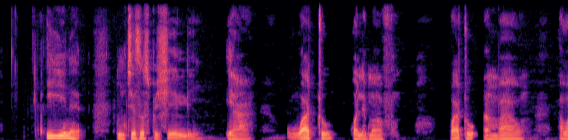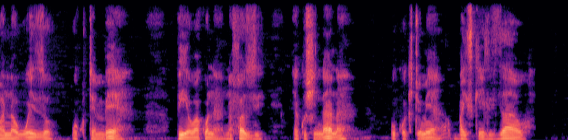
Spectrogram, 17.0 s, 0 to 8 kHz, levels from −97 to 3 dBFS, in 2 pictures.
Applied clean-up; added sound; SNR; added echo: none; none; none; none.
